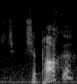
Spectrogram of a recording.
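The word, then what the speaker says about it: Chappaqua: of right-wing activists are in chapaka is how you pronounce that chapalka right now filing criminal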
